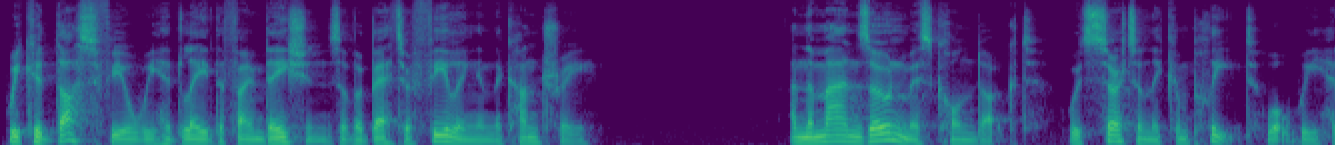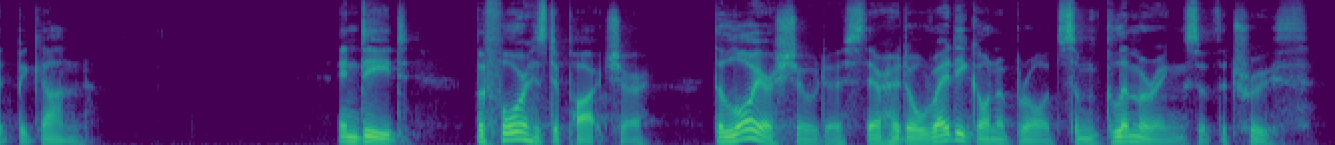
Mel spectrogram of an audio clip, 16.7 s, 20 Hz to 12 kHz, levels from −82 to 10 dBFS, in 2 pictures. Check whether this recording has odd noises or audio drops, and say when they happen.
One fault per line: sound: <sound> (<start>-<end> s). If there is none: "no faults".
no faults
